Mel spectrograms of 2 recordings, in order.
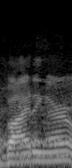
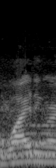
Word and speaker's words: Weidinger: and the offensive coordinator Andrew vinger or weidinger I should say sometimes I'm prone to calling him by the German pronunciation but he is very American but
